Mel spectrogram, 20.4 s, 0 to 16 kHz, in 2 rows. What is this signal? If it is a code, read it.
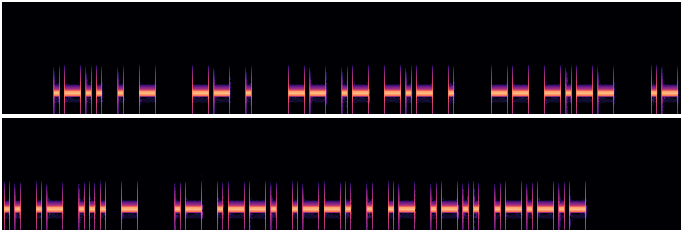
Morse code, heard as a keyed tone, about 15 wpm, 700 Hz. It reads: LET ME MAKE MY LAST APPEAL.
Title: Sentences from Top 1300 Words 15wpm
